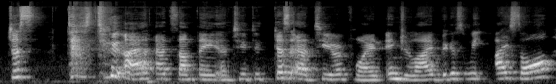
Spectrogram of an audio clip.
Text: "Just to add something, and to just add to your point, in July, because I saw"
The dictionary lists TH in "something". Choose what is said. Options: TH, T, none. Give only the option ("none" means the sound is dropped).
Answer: TH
